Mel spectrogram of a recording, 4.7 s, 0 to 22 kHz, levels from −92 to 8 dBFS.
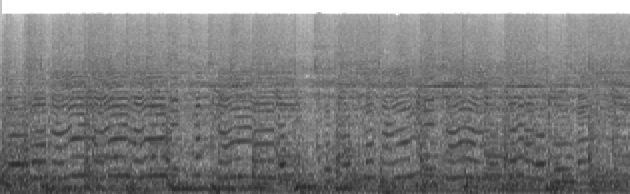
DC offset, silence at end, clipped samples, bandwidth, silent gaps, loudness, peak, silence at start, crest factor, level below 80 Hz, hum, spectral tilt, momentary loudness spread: under 0.1%; 0 s; under 0.1%; 16.5 kHz; none; -12 LUFS; 0 dBFS; 0 s; 12 dB; -24 dBFS; none; -4.5 dB/octave; 2 LU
